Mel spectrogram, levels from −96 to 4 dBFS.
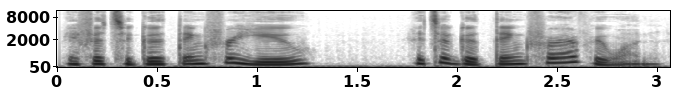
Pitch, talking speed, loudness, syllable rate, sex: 205 Hz, 255 wpm, -15 LUFS, 6.4 syllables/s, female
